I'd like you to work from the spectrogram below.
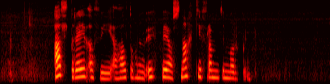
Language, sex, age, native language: Icelandic, female, 20-29, Icelandic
